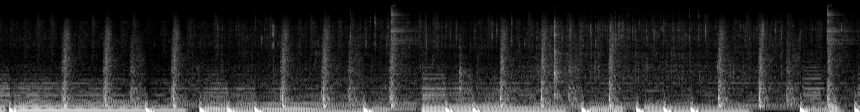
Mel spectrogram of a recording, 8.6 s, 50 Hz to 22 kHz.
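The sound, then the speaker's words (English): Tofu steaks sear in a hot pan as a spatula presses down on them, giving a steady, loud sizzle broken by many short scraping clicks and taps from the spatula. “Let's add our tofu steaks into the pan. And now using a spatula, we're gonna push on each tofu steak for about 30 seconds. That way we can get that beautiful sear.”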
